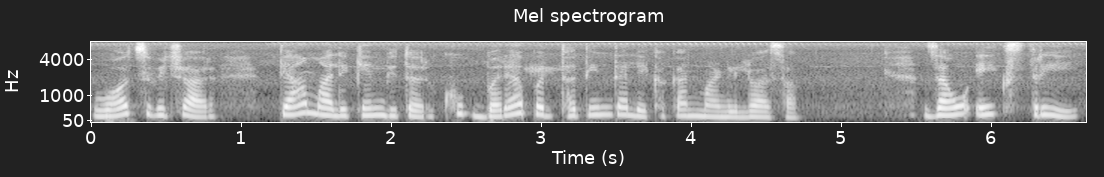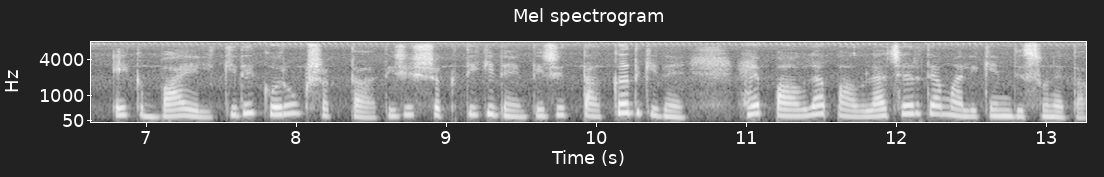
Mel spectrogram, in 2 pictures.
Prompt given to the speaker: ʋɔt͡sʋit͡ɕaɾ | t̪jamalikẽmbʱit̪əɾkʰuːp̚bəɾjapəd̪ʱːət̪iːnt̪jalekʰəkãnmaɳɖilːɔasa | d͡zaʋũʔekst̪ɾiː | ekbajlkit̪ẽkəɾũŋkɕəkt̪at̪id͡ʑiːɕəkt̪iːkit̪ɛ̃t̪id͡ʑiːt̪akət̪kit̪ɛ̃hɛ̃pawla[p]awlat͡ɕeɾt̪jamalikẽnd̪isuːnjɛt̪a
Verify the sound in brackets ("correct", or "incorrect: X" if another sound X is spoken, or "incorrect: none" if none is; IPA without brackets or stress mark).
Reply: correct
